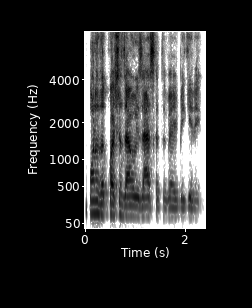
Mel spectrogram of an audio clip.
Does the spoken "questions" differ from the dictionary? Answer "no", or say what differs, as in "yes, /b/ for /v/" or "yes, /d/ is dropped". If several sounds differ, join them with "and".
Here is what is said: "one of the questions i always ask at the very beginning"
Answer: no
